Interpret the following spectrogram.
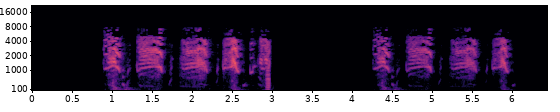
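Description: Monkey chattering calls: two quick runs of short, high-pitched calls, about five or six each. The first run comes about a second in, the second about four seconds in.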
